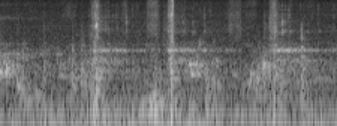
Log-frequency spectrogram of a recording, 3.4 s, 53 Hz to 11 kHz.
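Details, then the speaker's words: Hand-spun accessory drive pulley on a roughly 10-year-old, nearly 11,000-hour John Deere 6068AFM75 266 hp marine diesel: light smooth whir with handling clicks and no gritty rumble, healthy bearing. "I'm listening for a rumble from from bearings that are showing excessive wear and so this this sounds relatively good this sounds excellent"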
